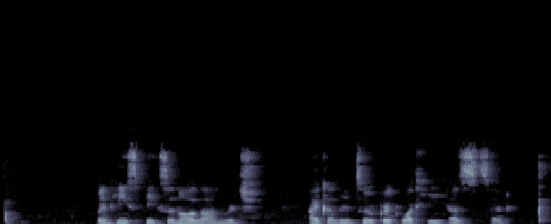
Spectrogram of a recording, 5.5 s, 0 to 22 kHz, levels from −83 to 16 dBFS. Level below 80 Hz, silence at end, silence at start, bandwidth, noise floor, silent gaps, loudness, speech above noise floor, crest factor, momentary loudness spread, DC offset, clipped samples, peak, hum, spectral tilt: -68 dBFS; 0.05 s; 0.05 s; 8.4 kHz; -74 dBFS; none; -28 LUFS; 46 dB; 20 dB; 13 LU; under 0.1%; under 0.1%; -10 dBFS; none; -4 dB/octave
